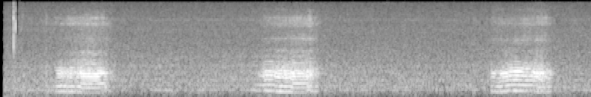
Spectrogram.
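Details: A napping Pekingese dog snores in slow, rasping breaths, each lasting about half a second.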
